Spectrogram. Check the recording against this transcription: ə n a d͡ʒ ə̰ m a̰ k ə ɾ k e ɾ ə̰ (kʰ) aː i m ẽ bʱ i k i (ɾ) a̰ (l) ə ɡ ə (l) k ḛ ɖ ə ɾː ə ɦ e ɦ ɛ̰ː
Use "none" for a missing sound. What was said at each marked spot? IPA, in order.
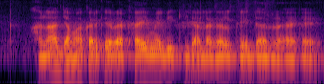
kʰ, ɾ, l, l

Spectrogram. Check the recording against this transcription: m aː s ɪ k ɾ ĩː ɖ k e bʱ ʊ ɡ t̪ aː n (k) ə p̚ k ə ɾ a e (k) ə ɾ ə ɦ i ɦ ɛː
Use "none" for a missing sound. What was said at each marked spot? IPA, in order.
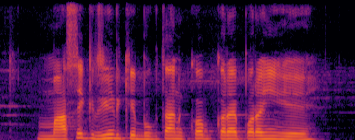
k, p

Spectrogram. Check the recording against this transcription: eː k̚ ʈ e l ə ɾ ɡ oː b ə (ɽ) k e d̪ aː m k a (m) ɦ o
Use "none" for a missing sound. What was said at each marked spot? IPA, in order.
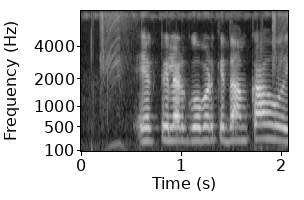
ɽ, none

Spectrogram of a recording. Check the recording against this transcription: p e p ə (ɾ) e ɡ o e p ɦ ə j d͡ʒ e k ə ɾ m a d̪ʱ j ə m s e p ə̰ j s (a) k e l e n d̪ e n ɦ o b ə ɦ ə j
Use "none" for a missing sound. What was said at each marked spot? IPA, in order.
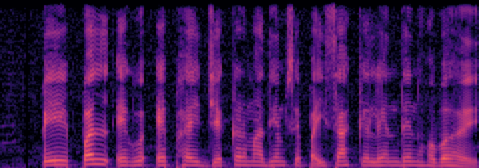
l, a

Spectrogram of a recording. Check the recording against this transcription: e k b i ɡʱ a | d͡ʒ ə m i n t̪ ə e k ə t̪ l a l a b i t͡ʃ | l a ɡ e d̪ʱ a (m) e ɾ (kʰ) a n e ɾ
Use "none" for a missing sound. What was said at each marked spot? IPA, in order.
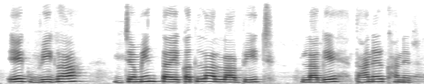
n, kʰ

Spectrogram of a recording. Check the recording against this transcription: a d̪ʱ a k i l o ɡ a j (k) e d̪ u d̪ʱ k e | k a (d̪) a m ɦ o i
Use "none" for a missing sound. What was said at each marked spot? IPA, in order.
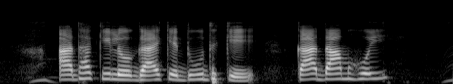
k, d̪

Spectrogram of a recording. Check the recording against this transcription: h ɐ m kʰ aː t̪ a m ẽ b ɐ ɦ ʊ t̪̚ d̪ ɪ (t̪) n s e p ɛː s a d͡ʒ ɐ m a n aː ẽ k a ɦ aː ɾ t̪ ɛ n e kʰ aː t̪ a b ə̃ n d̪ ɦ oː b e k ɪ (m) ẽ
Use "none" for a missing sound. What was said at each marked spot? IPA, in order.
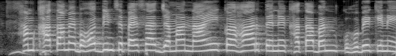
none, n

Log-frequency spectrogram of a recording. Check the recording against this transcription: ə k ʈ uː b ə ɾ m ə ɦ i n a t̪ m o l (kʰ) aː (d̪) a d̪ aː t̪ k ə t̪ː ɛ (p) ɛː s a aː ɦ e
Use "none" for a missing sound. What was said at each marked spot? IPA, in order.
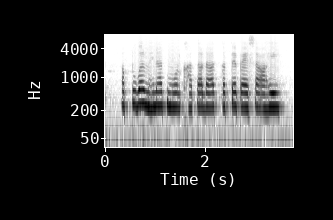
kʰ, t̪, p

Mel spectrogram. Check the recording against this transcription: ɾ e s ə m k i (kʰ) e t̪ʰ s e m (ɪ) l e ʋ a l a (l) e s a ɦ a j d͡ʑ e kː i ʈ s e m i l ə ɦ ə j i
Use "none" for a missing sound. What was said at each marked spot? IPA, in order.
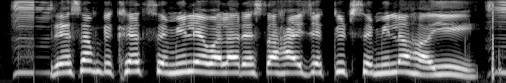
kʰ, i, ɾ

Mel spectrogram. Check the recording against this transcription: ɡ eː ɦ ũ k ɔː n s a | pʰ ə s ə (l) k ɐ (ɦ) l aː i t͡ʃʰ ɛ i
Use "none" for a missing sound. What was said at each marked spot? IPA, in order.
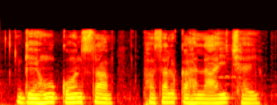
l, ɦ

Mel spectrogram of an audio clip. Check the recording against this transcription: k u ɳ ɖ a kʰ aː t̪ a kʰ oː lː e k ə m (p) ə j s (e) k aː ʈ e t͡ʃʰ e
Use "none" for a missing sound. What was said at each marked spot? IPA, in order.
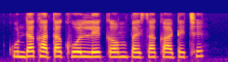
p, a

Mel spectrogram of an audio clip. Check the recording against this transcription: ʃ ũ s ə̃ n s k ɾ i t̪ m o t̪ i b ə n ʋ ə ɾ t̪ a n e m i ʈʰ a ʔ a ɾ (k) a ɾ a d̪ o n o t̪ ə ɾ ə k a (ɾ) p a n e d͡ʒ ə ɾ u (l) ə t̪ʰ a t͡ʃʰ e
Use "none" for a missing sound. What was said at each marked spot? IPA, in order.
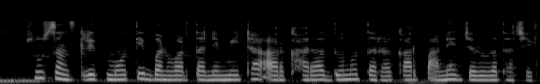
kʰ, ɾ, ɾ

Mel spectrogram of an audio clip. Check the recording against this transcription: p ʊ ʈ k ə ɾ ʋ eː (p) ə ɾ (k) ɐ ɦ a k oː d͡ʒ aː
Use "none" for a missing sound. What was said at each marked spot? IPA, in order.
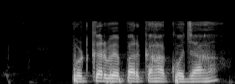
p, k

